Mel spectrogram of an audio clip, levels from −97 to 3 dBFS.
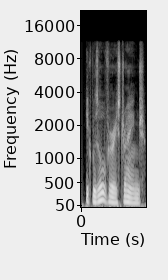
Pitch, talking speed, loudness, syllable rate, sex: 110 Hz, 230 wpm, -14 LUFS, 6.3 syllables/s, male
